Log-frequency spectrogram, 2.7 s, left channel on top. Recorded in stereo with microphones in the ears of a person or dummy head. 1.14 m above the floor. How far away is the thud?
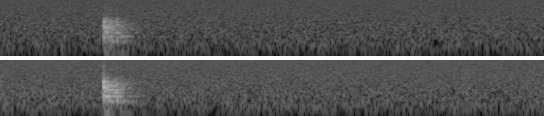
About 6 m.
